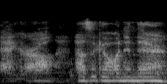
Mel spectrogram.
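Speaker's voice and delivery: high little whisper. Leaning close to a bag to speak to what is inside: whispering. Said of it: "let me just whisper into Ilmay's bag".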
